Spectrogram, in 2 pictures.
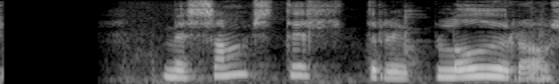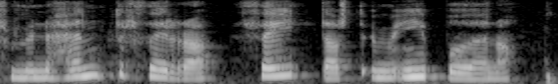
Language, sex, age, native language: Icelandic, female, 13, Icelandic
